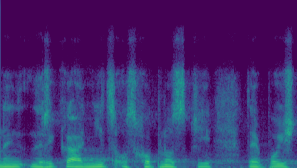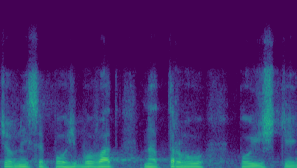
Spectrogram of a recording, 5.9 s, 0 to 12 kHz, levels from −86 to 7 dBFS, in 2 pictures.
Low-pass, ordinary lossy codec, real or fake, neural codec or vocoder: 7.2 kHz; Opus, 16 kbps; real; none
